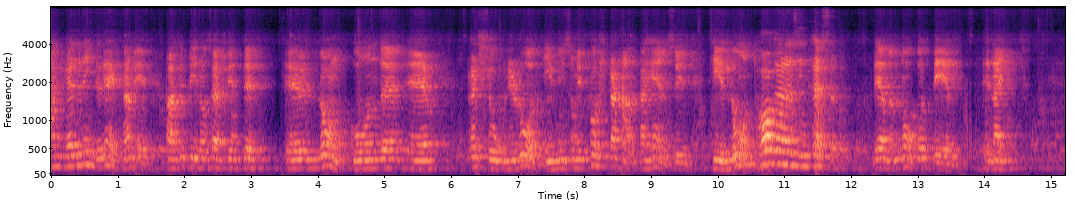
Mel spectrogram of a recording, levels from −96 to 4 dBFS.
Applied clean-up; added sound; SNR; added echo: neural separator model SepFormer DNS4.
